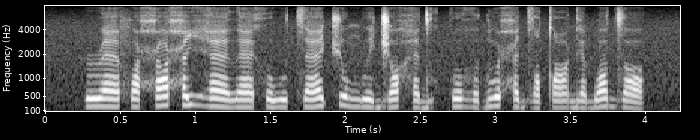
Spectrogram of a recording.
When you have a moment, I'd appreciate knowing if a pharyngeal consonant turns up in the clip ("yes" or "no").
yes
